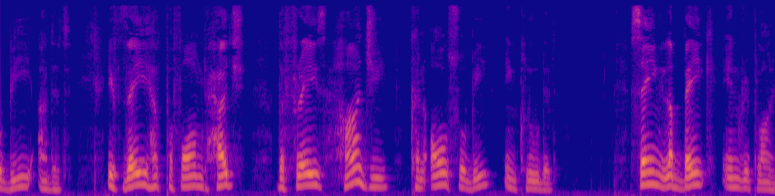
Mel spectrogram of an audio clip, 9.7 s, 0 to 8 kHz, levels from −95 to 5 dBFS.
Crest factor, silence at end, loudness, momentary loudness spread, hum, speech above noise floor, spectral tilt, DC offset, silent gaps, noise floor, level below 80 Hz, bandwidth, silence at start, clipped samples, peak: 20 dB; 0 s; -37 LUFS; 16 LU; none; 40 dB; -7.5 dB/octave; under 0.1%; none; -76 dBFS; -74 dBFS; 7.6 kHz; 0 s; under 0.1%; -18 dBFS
